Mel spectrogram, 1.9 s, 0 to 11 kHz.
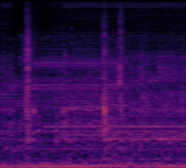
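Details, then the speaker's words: JVC HR-A592U VHS VCR load/eject fault, gears lubricated without effect: quiet motor whir and gear clicks as mechanism keeps cycling instead of settling, binding; it seems to always think a tape is inside, cause unknown. "so I think it just always thinks there's a tape in it"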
